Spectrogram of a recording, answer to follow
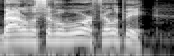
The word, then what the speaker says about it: Philippi: of the Civil War Philippi that is how it's pronounced uh let's catch up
